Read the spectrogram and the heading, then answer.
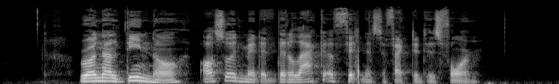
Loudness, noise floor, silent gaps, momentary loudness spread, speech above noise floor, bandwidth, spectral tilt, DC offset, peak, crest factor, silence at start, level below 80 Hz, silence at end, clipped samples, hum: -19 LUFS; -62 dBFS; none; 9 LU; 44 dB; 16 kHz; -5 dB/octave; under 0.1%; -2 dBFS; 18 dB; 0.8 s; -48 dBFS; 0.8 s; under 0.1%; none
